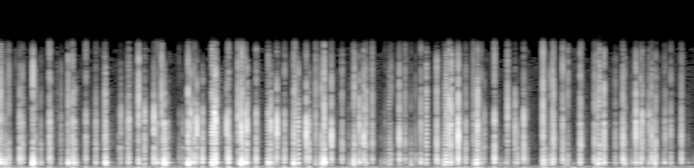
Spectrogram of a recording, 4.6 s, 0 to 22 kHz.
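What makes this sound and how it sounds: Fingernails tap fast on the front glass screen of an iPhone 6s. The result is a rapid, uneven stream of short, dry clicks with a bright tone around 730 Hz and almost no ring or low end.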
